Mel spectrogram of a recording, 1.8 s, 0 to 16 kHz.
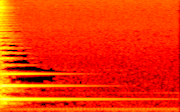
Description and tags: Notes from ukulele recorded in the shower far-miced from the other side of the bathroom with Sony-PCMD50. See my other sample packs for the close-mic version. The intention is to mix and match the two as you see fit. Note that these were separate recordings and will not entirely match.
These files are left raw and real. Watch out for a resonance around 300-330hz.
